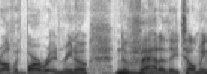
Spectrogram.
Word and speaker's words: Nevada: I gotta tell you I've said it wrong enough to finally get it right it's Nevada even though I want to say Nevada it's Nevada awesome so the reason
